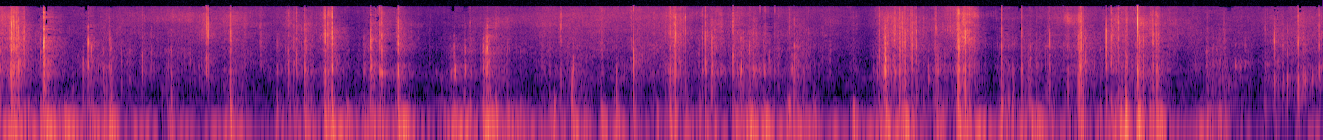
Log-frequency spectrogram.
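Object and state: Metallic foil pouch being crinkled.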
